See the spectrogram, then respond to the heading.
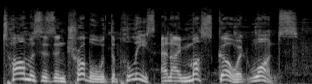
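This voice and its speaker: An actor playing a pompous, blustering railway controller in an audio storybook, speaking emphatically. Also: male voice, fairly high pitch, big pitch swings, fairly quick. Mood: hurried. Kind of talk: audio storybook character acting.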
